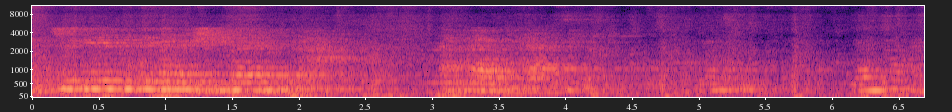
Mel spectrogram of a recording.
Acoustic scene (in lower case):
subway station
